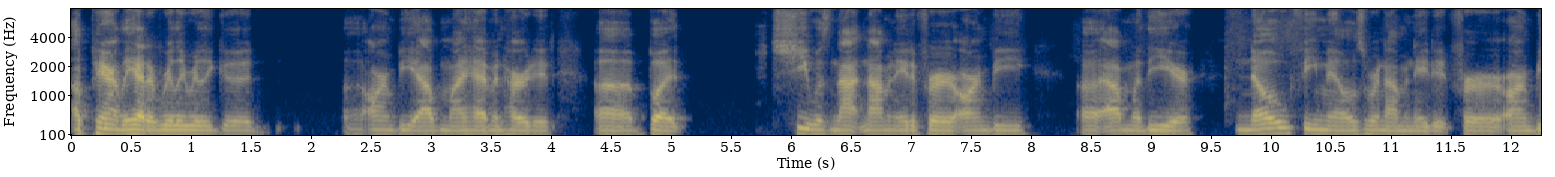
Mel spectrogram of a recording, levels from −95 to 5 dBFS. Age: 20-39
